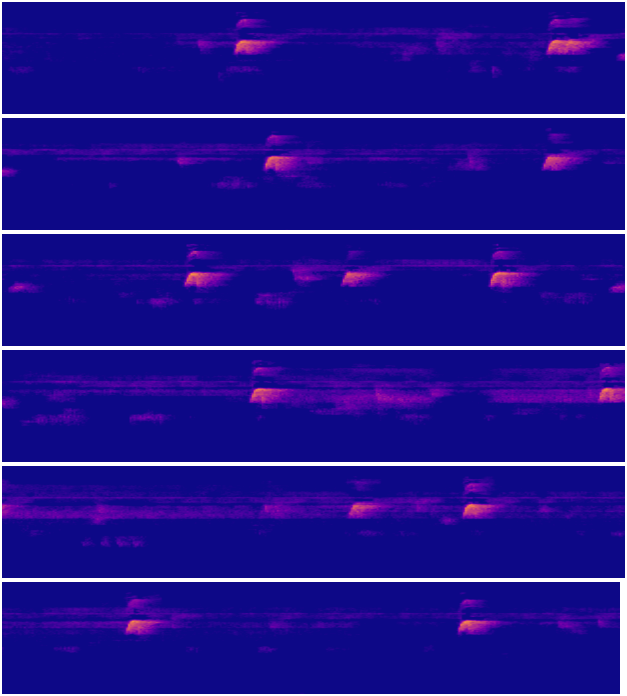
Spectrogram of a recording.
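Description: Bird chirping: short, sharp, high chirps repeated about every two seconds, with fainter scattered peeps between them. A faint, steady, high insect whine runs underneath.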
